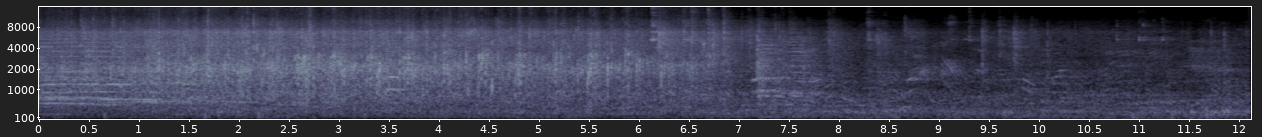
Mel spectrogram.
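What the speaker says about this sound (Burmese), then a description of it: "ကျွန်တော်လက်ခုပ်တီးပြီးတော့မှဂုဏ်ပြုပေးကြရအောင်" Crowd at a youth Bible memorization contest clapping for prize winners, loud sustained applause that gradually thins and fades toward the end, with talk mixed in.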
